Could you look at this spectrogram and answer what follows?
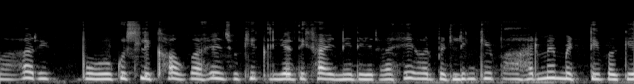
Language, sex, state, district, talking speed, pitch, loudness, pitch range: Hindi, female, Himachal Pradesh, Shimla, 200 wpm, 250 Hz, -16 LUFS, 240-265 Hz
